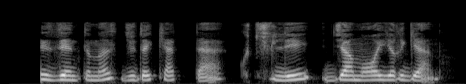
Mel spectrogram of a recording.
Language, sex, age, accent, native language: Uzbek, female, 18-24, Qashqadaryo, Uzbek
